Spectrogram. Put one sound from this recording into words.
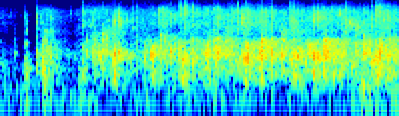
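Paper rustles close to a microphone.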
